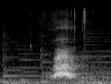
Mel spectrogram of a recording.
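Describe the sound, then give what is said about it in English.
A single short, clear bark from the speaker's dog, standing alone against a quiet background with no talking. “Oh, and there's my dog.”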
